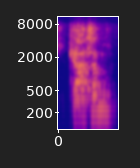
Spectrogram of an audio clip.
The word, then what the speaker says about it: Katam: You'll pronounce Katam? Surname? Katam.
